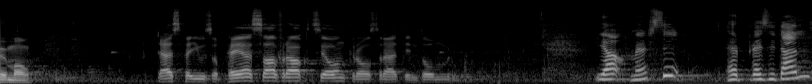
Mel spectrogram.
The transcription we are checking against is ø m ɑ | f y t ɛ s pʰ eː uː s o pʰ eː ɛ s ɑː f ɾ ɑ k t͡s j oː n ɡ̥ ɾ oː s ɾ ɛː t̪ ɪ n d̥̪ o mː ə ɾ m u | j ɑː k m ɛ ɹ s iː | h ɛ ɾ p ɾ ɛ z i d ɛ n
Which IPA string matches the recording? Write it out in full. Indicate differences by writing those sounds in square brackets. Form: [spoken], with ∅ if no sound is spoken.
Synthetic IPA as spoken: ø m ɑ | f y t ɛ s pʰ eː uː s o pʰ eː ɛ s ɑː f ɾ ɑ k t͡s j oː n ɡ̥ ɾ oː s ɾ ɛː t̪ ɪ n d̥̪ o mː ə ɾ m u | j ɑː [∅] m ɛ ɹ s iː | h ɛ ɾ p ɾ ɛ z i d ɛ n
